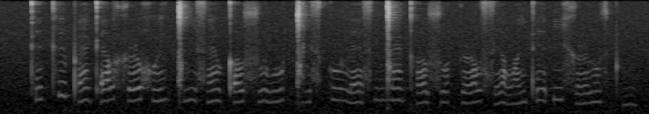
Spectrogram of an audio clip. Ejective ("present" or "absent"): present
